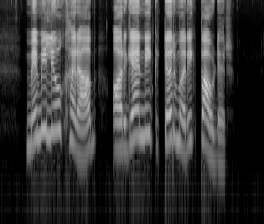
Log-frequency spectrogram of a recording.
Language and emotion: Kashmiri, neutral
